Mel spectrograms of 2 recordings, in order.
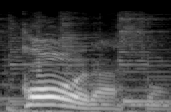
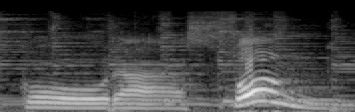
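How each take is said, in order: First: The stress is on the first syllable. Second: The stress is on the last syllable. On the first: The speaker calls it wrong. "no decimos corazón, por lo tanto no puede ser esdrújulo" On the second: The speaker calls it right. "Nosotros decimos corazón"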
